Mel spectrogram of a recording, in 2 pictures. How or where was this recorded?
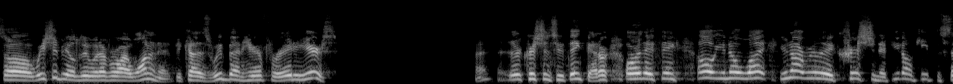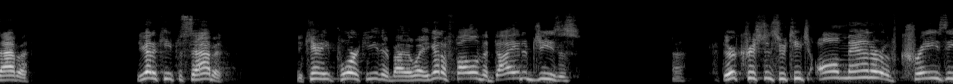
large echoing room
